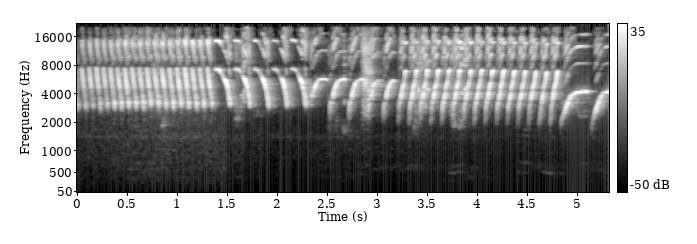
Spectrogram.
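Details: Canary tutor song for young canaries: a long, fast rattling trill lasting over a second, then swooping notes and another dense, quick trill.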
